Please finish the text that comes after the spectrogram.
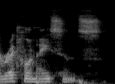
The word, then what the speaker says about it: reconnaissance: Shivan Reef, and I will play a Reconnaissance.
